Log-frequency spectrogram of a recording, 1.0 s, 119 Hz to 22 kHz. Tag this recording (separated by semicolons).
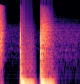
hat; percs; groovy; kick; timing; rhythm; drums; drum; loop; percussion-loop; percussion; quantized; 120bpm; drum-loop; beat; odd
